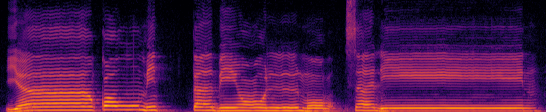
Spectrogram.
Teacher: قوف کو موٹی آواز کے ساتھ پڑھا جائے گا، عین کی آواز گلے کے درمیان سے آئے گی، اور را کو بھی موٹی آواز کے ساتھ پڑھا جائے گا۔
